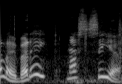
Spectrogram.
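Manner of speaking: put-on high cooing baby talk.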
